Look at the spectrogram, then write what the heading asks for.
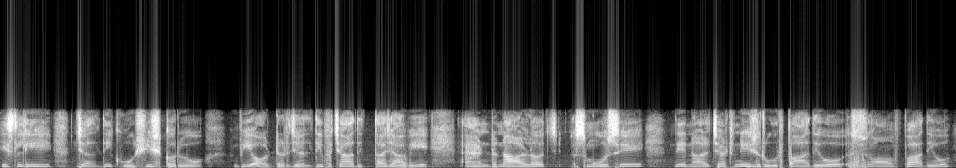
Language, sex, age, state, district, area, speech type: Punjabi, female, 18-30, Punjab, Mansa, rural, spontaneous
